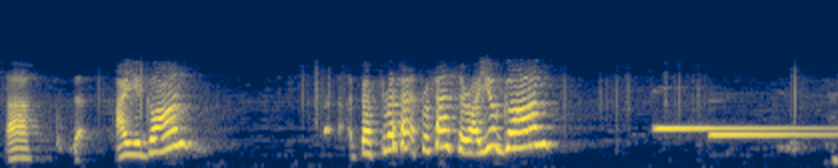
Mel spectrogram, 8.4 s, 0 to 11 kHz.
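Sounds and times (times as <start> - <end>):
speech: 0.1 - 2.0, 3.5 - 5.6
doorbell two-tone chime: 6.6 - 8.3.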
